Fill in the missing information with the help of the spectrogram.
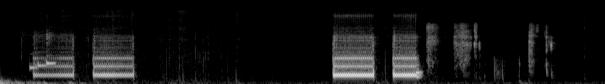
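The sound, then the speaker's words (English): A telephone ringback tone heard over a call line while calling someone for an interview: two short double-burst rings with a pause between, followed by faint clicks and brief noises as the line picks up. “Just ringing.”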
